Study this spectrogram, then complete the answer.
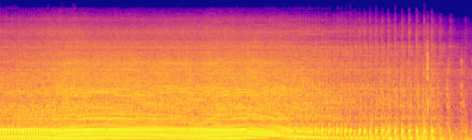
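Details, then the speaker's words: Yamaha ATV/quad with centrifugal clutch, in fourth gear going uphill at half throttle: engine revs suddenly climb and swell without matching pull, then drop back to a loping putter, a slipping clutch. "So I was going up a hill then, I was in fourth gear, and you got your finger on half of the throttle, but suddenly the engine RPM increases and it starts revving higher"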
